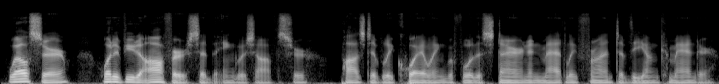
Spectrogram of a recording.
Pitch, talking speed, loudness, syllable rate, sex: 85 Hz, 190 wpm, -19 LUFS, 5.7 syllables/s, male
